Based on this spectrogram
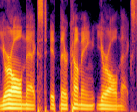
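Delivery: ordinary delivery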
